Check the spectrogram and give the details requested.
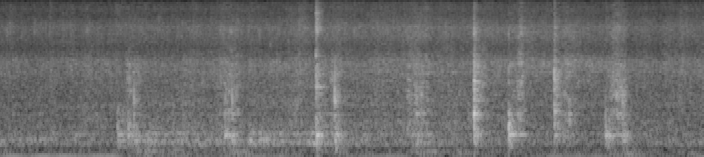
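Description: Prawns sizzling in hot oil in a kadai while a spatula scrapes and stirs freshly added chilli and coriander powder through them. The scraping strokes begin about a second in and come irregularly, the loudest about three and five seconds in, over a steady sizzle.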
